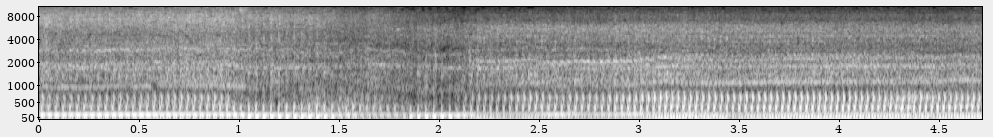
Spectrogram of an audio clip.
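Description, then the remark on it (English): A dirt bike engine idles and chugs at low RPMs, up to about 3,000 RPM, while warming up. Its low thrum rises and dips as the throttle is lightly blipped, with a rattly mechanical clatter throughout and no voices. “to 3,000 RPM, kind of just blipping it and just maybe going into first, second, maybe third gear, just putting along wherever I am, whether it's the yard or before getting onto a trail, just going really slow.”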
